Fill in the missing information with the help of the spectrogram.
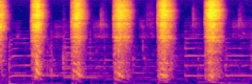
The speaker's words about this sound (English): Inhale. Fill up your belly with air. Ready? Just sniff.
